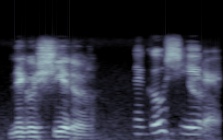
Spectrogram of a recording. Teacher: So the syllable stress there is on that word, the syllable go.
